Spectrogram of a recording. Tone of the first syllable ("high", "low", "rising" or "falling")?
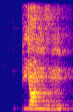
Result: high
